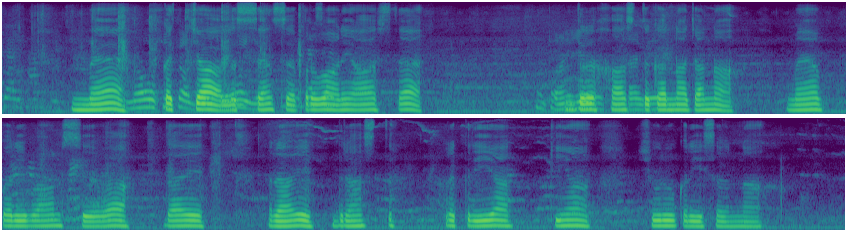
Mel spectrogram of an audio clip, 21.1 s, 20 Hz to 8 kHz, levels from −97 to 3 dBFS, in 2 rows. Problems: constant background noise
